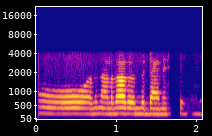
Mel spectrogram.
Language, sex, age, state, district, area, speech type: Tamil, female, 30-45, Tamil Nadu, Mayiladuthurai, rural, conversation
